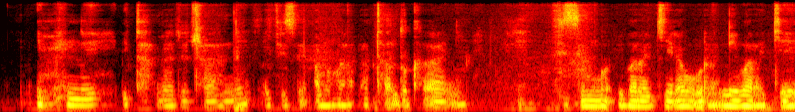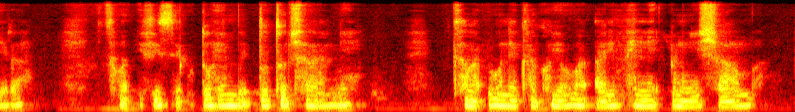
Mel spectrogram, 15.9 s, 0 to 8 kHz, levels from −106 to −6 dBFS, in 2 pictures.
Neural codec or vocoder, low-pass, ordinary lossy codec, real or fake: codec, 44.1 kHz, 7.8 kbps, Pupu-Codec; 7.2 kHz; Opus, 64 kbps; fake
